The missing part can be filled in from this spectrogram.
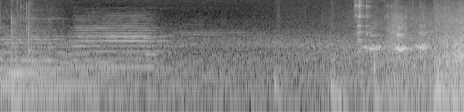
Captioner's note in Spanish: El vehículo toca la bocina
